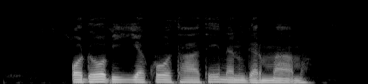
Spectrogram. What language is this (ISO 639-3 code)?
orm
